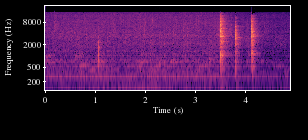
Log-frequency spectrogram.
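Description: Wooden spatula stirring thick masala gravy in a nonstick pan over a low sizzle of the simmering gravy; about three and a half seconds in, three quick knocks of the spatula against the pan.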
